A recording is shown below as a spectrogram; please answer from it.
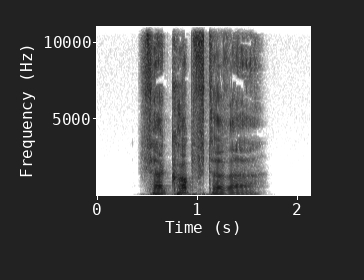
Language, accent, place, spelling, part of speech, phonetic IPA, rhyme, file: German, Germany, Berlin, verkopfterer, adjective, [fɛɐ̯ˈkɔp͡ftəʁɐ], -ɔp͡ftəʁɐ, De-verkopfterer.ogg
- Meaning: inflection of verkopft: 1. strong/mixed nominative masculine singular comparative degree 2. strong genitive/dative feminine singular comparative degree 3. strong genitive plural comparative degree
